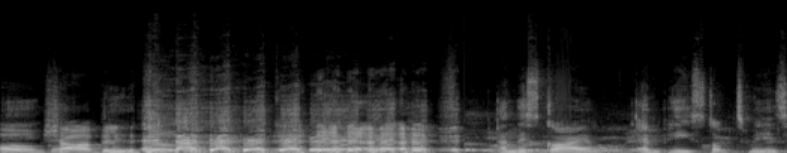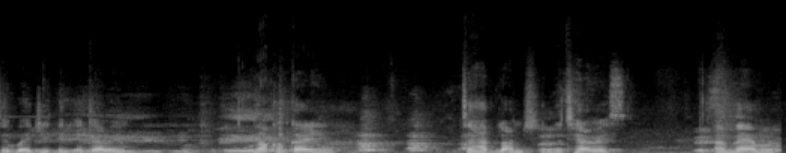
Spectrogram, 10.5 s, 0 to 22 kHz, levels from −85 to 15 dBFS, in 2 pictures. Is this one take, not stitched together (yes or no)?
no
